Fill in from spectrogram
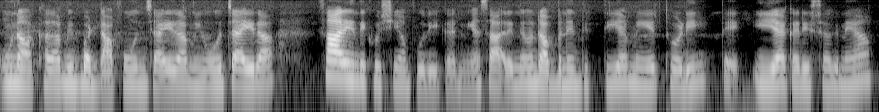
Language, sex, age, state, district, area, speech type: Dogri, female, 18-30, Jammu and Kashmir, Samba, rural, spontaneous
